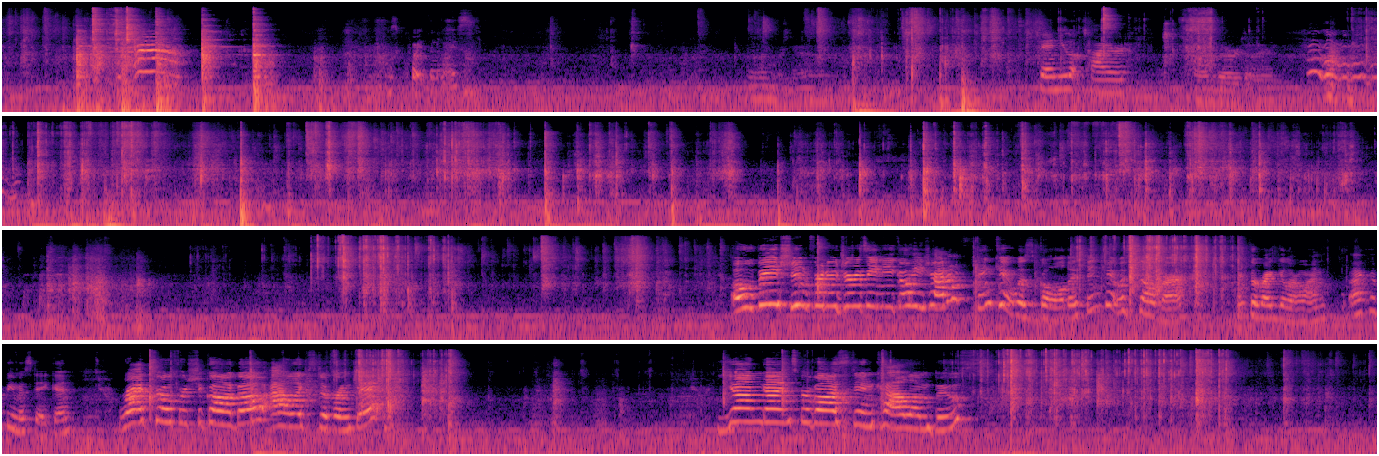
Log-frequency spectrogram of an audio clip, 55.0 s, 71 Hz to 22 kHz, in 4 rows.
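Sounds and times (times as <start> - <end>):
card packs tearing: 11.6 - 12.6, 13.5 - 21.2, 21.8 - 27.3, 30.3 - 34.3, 38.2 - 40.0, 43.6 - 45.9, 50.8 - 55.0
wrappers crinkling: 13.5 - 27.4, 29.6 - 34.9, 37.4 - 40.1, 42.8 - 45.9, 48.6 - 55.0
cards riffling: 51.0 - 54.4.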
